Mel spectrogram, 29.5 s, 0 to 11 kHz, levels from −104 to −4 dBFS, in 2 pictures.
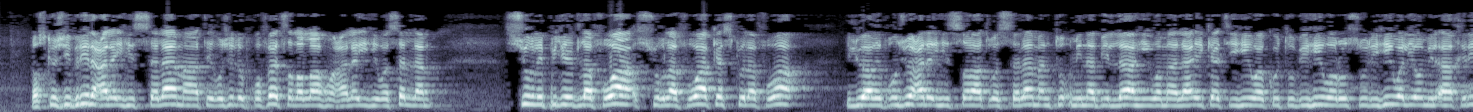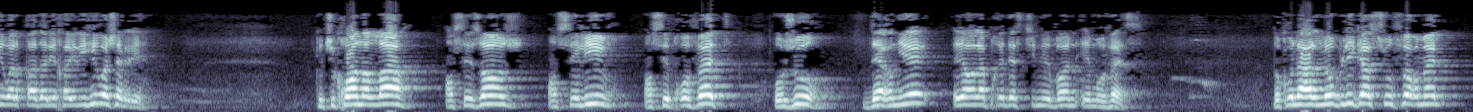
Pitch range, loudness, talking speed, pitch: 205-240 Hz, -15 LUFS, 130 wpm, 220 Hz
